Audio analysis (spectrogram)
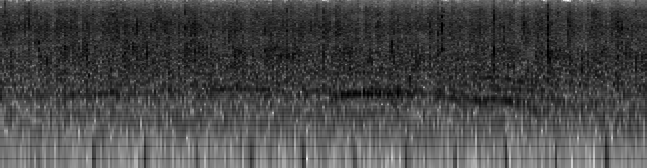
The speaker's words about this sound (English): Those hands you have raised, let's clap them unto the Lord with everything we've got.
